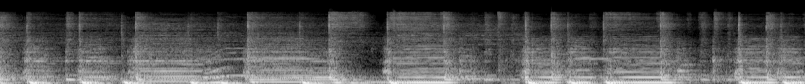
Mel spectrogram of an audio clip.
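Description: Live rock band playing an instrumental passage: electric guitar notes over a drum kit, with hard drum hits punctuating it throughout.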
